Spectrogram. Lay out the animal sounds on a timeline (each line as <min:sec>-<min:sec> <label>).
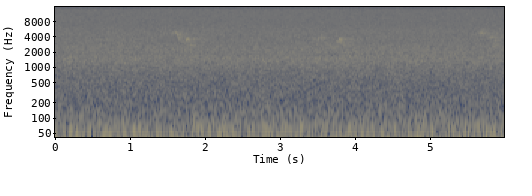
0:00.0-0:06.0 Red-eyed Vireo (Vireo olivaceus)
